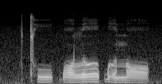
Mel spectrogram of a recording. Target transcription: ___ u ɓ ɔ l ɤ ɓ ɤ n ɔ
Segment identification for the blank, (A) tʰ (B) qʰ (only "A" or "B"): A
